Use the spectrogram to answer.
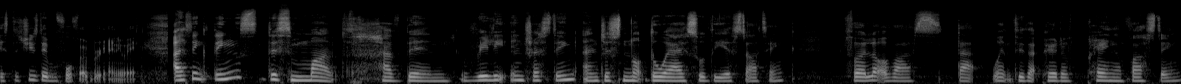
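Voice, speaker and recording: Heard on a very clean recording with a silent background, an unremarkable speaking voice moves at a moderate pace with fairly even intonation. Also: woman. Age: 20s. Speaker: vlogger, university student. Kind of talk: casual vlog talk to camera. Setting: art gallery, then at home.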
